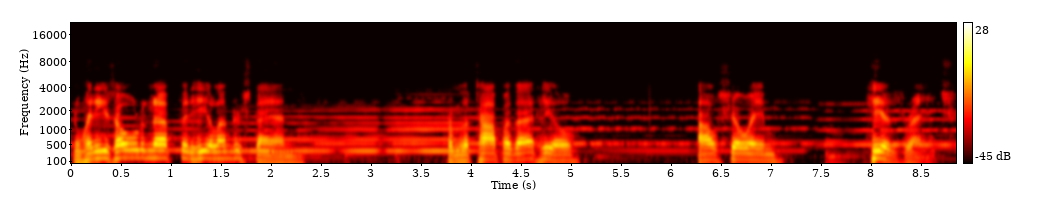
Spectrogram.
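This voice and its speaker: A man reciting cowboy poetry as earnest, measured storytelling, with dramatic phrasing and pauses. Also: medium pitch. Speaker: cowboy poet. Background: soft acoustic guitar music.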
